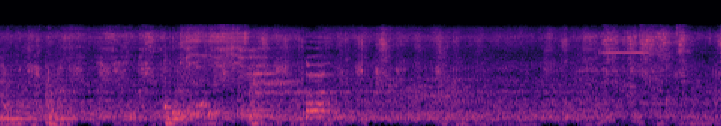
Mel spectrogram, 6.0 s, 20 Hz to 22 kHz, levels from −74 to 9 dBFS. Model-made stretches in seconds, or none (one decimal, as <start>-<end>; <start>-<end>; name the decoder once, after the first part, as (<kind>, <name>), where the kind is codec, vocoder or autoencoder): 0.5-0.9 (autoencoder, DAC-VAE); 1.4-4.9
